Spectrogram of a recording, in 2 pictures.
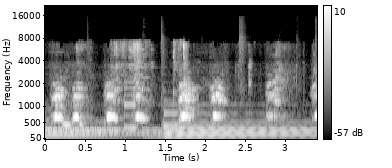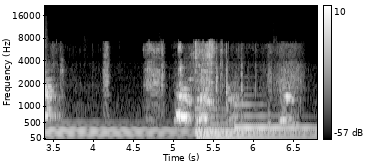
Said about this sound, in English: Okay. It's a puppy dog.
